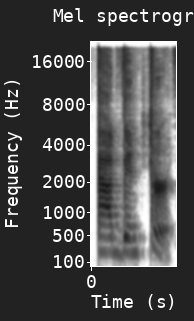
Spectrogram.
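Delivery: "adventure" said slowly in three beats, ad-ven-ture; clapped syllables. Shown as a demonstration. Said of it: "three syllables".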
